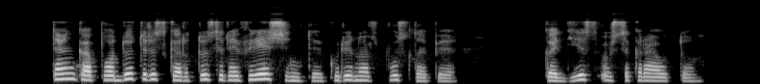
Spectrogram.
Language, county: Lithuanian, Panevėžys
